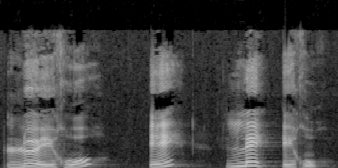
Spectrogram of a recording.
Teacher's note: On dit le héros et les héros, pas de liaison.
